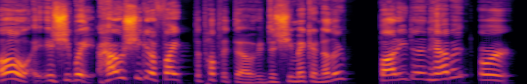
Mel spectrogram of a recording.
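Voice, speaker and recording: Animated woman reacting to a game. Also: on the high side, brisk. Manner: animated, chatty, rambling. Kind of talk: casual reaction chat.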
